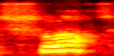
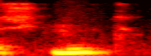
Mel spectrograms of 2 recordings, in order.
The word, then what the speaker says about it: Slot: And someone asked him, how do you pronounce your name? Is it Slot? And he went, no, it's Sleuth. That's how you pronounce his name.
